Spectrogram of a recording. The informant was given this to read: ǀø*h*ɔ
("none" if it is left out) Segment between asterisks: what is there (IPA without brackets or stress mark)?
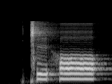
h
